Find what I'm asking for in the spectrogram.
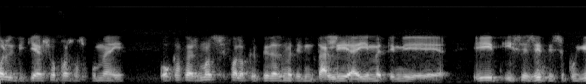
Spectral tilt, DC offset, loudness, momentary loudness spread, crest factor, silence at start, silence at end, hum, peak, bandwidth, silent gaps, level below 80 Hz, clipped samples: -6.5 dB/octave; under 0.1%; -20 LUFS; 10 LU; 18 dB; 0 s; 0 s; none; -2 dBFS; 16 kHz; none; -76 dBFS; under 0.1%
